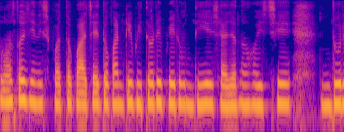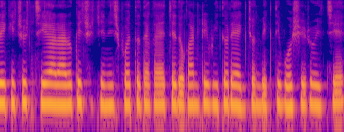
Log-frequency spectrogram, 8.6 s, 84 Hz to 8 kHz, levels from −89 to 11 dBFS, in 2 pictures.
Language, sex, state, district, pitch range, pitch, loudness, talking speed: Bengali, female, West Bengal, Purulia, 210-225 Hz, 220 Hz, -15 LUFS, 165 wpm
